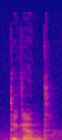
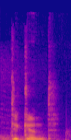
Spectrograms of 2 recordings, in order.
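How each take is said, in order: Both takes have the same delivery.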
